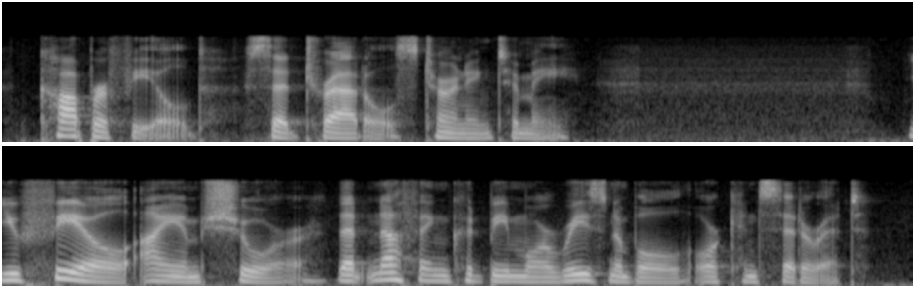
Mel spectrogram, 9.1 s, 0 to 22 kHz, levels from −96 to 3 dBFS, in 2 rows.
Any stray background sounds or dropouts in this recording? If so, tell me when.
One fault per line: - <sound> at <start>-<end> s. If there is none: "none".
none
